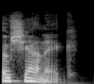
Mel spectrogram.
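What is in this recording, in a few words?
"oceanic", British English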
